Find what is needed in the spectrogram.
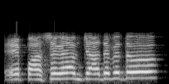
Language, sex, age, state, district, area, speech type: Bengali, male, 60+, West Bengal, South 24 Parganas, rural, conversation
